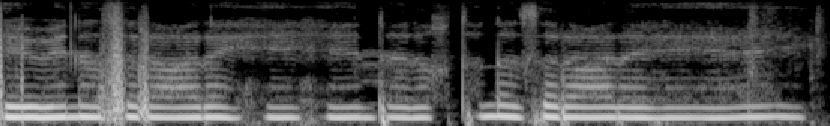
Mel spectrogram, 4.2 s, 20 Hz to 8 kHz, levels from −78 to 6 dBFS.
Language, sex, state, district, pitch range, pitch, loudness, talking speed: Hindi, female, Punjab, Pathankot, 235-245 Hz, 240 Hz, -14 LUFS, 145 wpm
